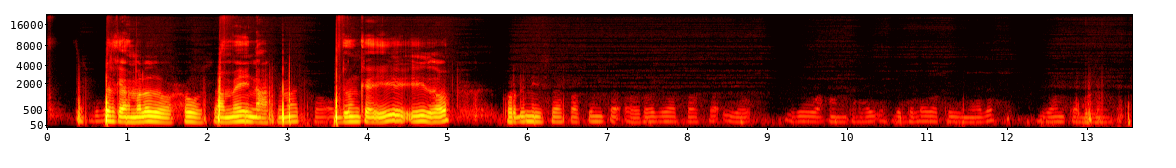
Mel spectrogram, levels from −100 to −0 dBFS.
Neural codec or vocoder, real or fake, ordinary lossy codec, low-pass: vocoder, 44.1 kHz, 128 mel bands every 256 samples, BigVGAN v2; fake; none; none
